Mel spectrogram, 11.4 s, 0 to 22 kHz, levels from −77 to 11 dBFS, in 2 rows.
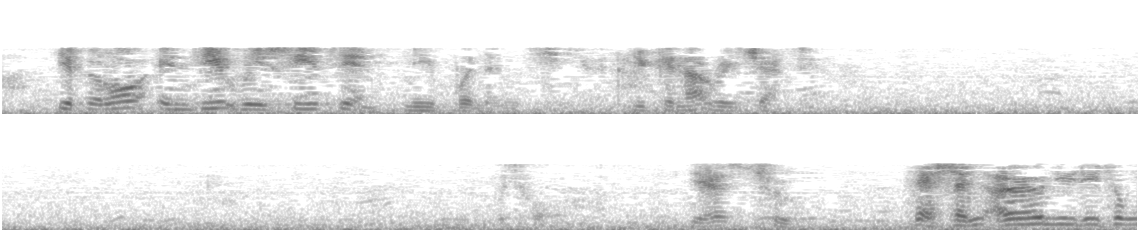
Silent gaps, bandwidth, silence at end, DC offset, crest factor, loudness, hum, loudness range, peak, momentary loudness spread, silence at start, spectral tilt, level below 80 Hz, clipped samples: none; 4.3 kHz; 0 s; under 0.1%; 24 dB; -29 LUFS; none; 18 LU; -10 dBFS; 23 LU; 0 s; -7 dB/octave; -44 dBFS; under 0.1%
